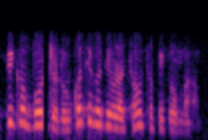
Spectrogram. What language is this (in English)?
Nepali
